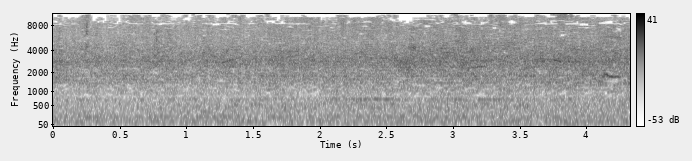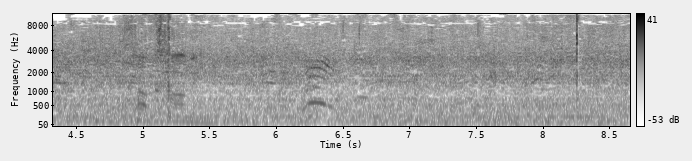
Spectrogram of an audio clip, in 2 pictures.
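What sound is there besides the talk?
airplane flying overhead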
